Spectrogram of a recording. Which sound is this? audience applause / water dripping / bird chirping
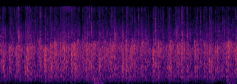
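audience applause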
